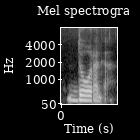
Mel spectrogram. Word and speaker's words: дорого: pour mémoriser le mot d'oraga. C'est un adverbe. Doraga, vous avez remarqué l'accent tonique, il est sur O, sur le premier O. Doraga, c'est pour ça qu'on entend bien O.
